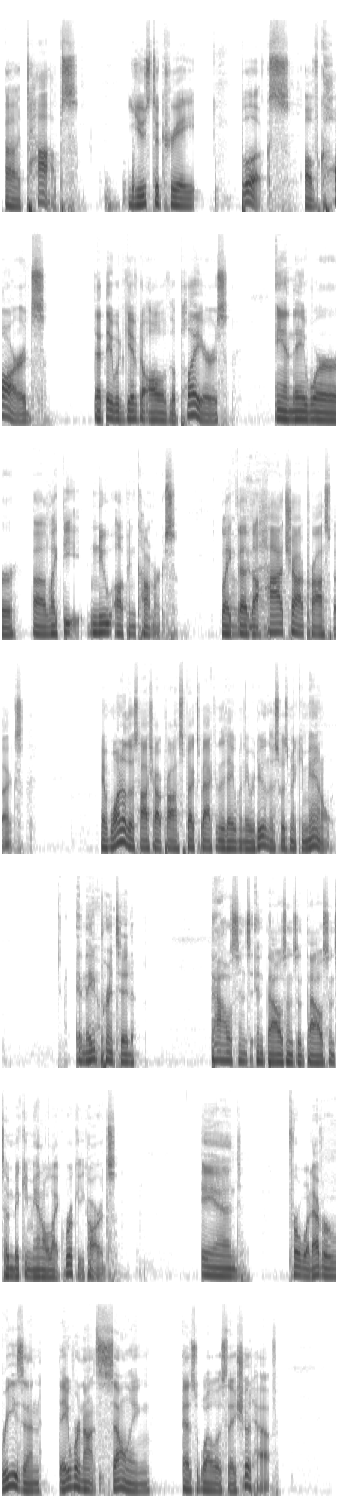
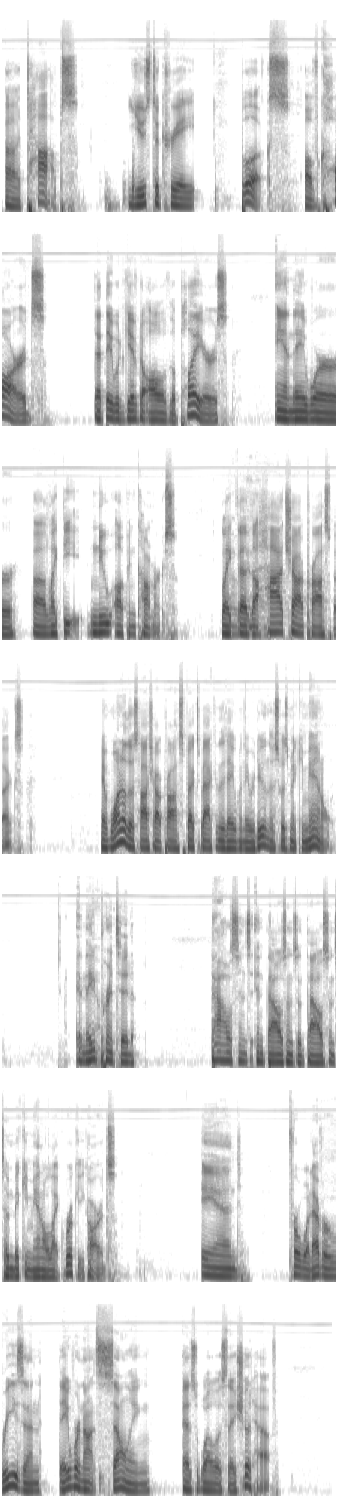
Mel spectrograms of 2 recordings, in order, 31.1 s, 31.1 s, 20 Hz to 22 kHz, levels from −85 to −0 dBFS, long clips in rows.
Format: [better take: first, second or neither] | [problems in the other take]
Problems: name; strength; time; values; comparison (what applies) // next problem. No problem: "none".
first | high-pitched whine; faint; throughout; 11.5 kHz, 30 dB below the speech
